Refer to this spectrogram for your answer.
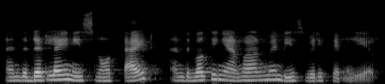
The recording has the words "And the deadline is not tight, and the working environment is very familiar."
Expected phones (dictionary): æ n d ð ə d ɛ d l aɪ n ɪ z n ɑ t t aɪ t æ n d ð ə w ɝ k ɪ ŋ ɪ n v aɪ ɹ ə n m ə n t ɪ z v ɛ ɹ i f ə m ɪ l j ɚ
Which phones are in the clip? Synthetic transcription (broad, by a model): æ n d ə d ɛ d l aɪ n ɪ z n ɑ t t aɪ t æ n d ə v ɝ k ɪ ŋ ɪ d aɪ ə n m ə n t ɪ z v ɛ ɹ i f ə m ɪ l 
